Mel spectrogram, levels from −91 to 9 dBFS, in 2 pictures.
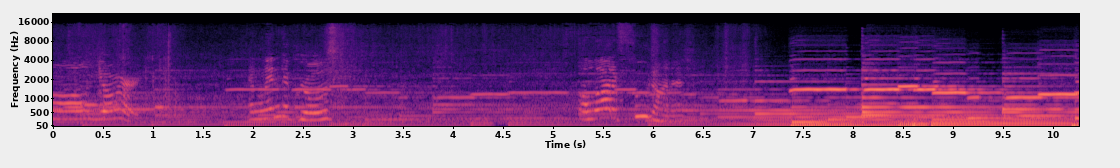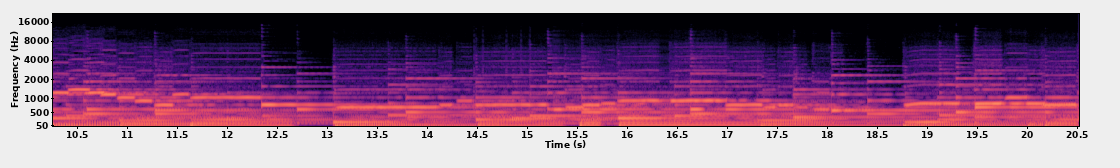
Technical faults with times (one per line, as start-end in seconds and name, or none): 14.47-15.27 GSM signalling bursts
15.27-16.53 GSM phone buzz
